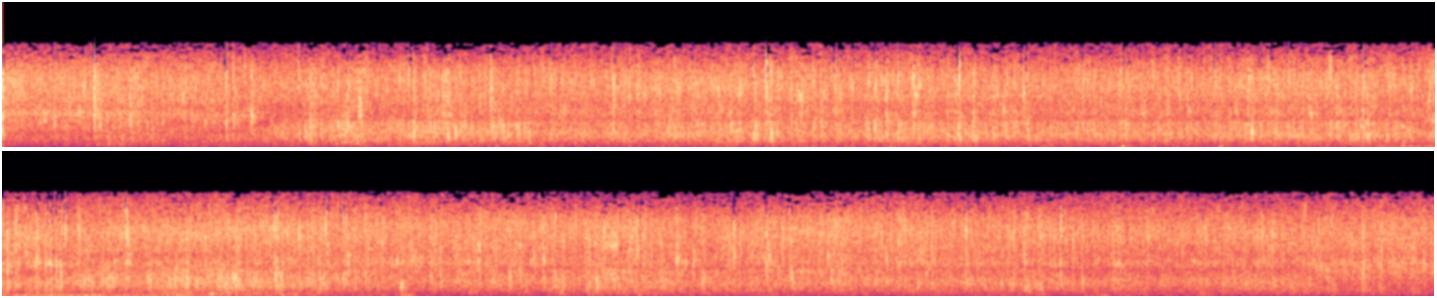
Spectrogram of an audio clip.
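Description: Heavy rain pouring down in a steady hiss, with sharp ticks of drops striking nearby surfaces.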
